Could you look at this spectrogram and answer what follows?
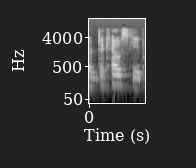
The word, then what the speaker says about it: Dukowski: So, and also a group I don't know, but it's what Chuck Dabowski's, or Dukowski, pardon me.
